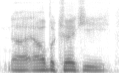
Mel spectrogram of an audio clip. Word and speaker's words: Albuquerque: I spoke in Albuquerque.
